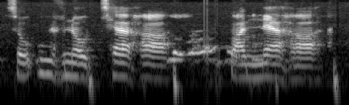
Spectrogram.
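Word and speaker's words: בָּנֶיהָ: So Uvno Teha Baneha. We don't actually pronounce the Yud.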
